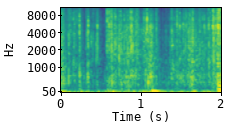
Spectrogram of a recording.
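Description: Gift packaging crinkling as a present is handled and opened.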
